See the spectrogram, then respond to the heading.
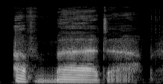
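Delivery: put-on British accent, whispered.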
